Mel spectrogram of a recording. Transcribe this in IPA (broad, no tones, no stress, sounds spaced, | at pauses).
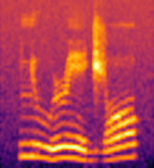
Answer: lʲ u ɹ e d͡ʒ ɔ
